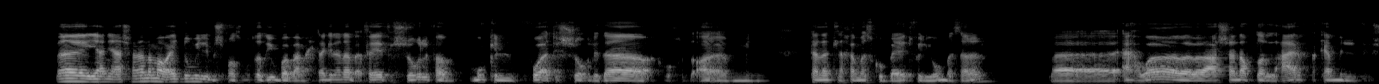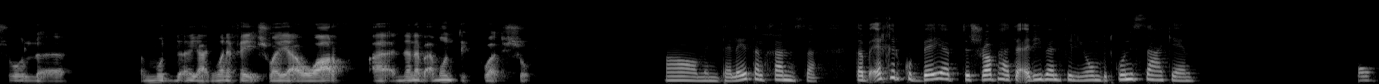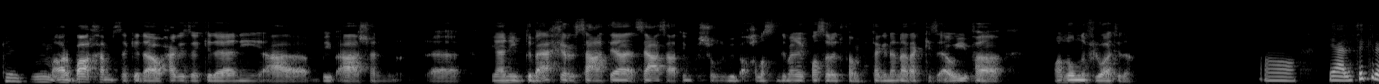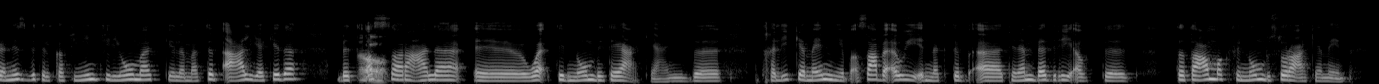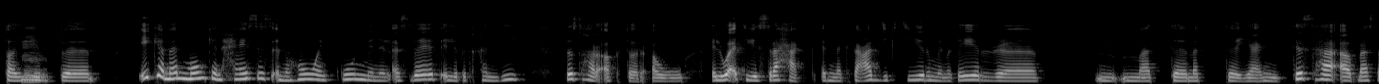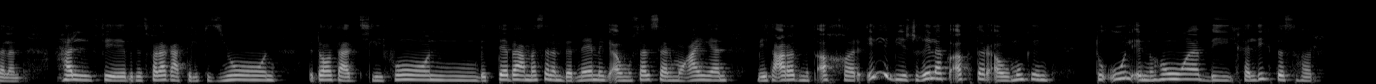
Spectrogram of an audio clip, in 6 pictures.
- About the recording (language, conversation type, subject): Arabic, advice, إزاي أقدر ألتزم بمواعيد نوم ثابتة؟
- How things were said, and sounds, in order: none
